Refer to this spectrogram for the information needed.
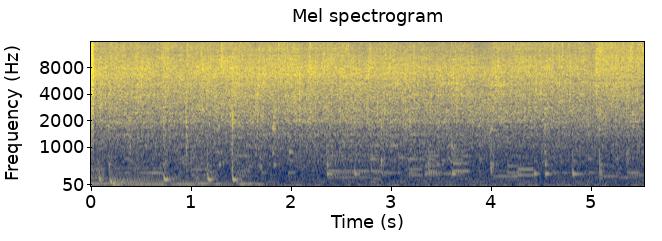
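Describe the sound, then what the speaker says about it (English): Steady, loud sizzling and frying of creamy chicken pot pie filling in a pan, with a few stirring scrapes near the start, no voices. "When everything comes to a nice sizzle"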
